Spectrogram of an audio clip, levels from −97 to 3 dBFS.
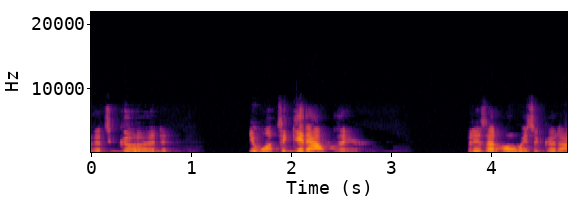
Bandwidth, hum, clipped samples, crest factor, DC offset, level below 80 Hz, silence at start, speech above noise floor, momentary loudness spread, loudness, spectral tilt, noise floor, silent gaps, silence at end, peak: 8 kHz; none; under 0.1%; 24 dB; under 0.1%; -82 dBFS; 0 s; 56 dB; 16 LU; -29 LUFS; -4 dB/octave; -85 dBFS; none; 0 s; -8 dBFS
